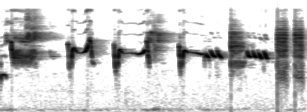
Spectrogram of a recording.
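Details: Asian pied starling giving drawn-out whistles that rise and fall, ending in wavering trilled whistles and two harsh noisy bursts, a song used to coax young starlings to sing.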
